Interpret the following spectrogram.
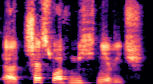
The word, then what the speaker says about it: Czesław Michniewicz: If you had to be the coach, right, Czesław Michniewicz, is that how you pronounce it? I'll just say it now. It's Czesław Michniewicz, if you want to say it like that.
